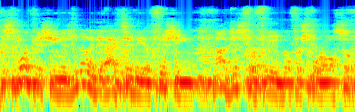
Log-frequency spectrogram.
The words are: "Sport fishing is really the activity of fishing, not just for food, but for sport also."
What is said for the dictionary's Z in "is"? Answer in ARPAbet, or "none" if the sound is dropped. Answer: Z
